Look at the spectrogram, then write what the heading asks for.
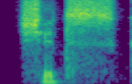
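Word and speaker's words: Schitt's: you wat did you watch it it's called shit's creek can i say that no you can't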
